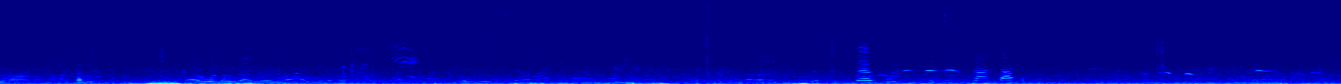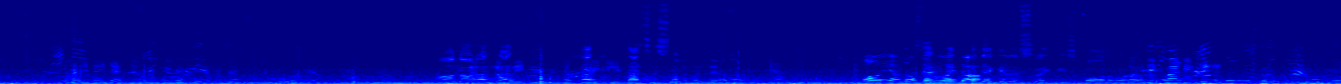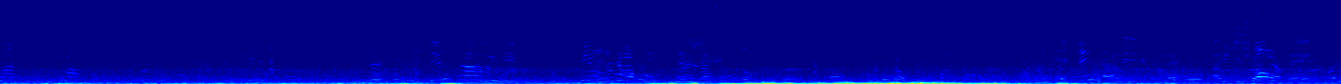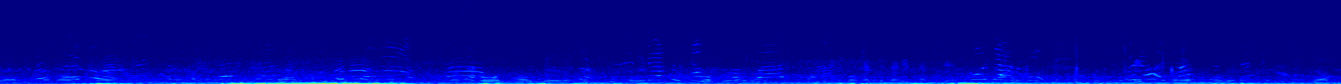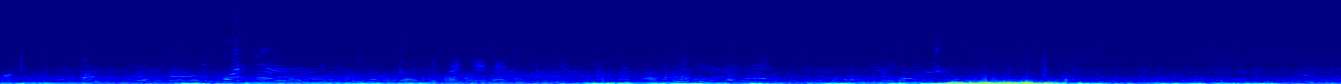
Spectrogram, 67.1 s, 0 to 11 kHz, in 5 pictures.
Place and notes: an excerpt from our wld2017 soundwalk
